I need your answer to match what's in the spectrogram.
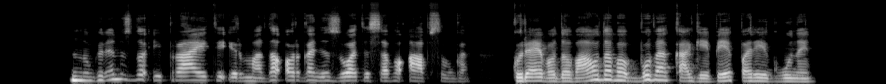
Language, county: Lithuanian, Kaunas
